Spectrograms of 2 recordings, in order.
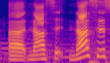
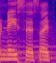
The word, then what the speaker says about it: Nasus: like uh susan aka nasus or nieces depending on how you pronounce him now his keywords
